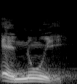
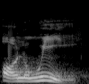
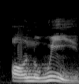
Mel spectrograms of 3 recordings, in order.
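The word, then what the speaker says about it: ennui: Don't say anui. Enui. No, you say oni. On we. That word is from French. On we. In American English, you'll hear of ani.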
